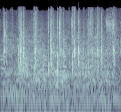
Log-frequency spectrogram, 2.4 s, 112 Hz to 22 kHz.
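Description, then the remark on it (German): A crowd of around 250 supporters of the Letzte Generation climate movement chants rhythmically outdoors in Kassel's city centre, many voices rising together in repeated shouted bursts of "Klimaschützen ist kein Verbrechen" over a steady din of street noise, fairly loud. “Es sind rund 250 Unterstützer, die sich in der Innenstadt eingefunden haben.”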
